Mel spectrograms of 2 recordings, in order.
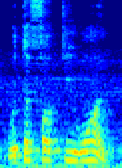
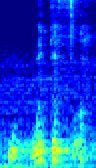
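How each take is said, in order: First: It is said in an angry, commanding tone. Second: It is said as a frightened whimper.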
